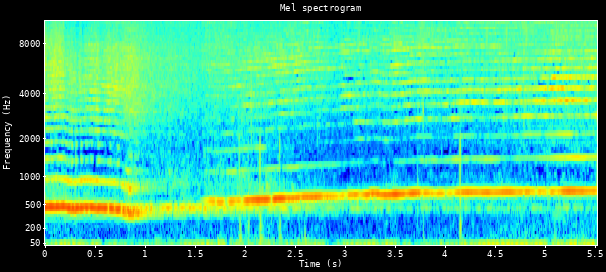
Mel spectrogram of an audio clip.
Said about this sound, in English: These are the sounds that humpback whales make when they're feeding. And it's these sounds that the whale rescue team started piping underwater this morning from a Coast Guard cutter, with the hopes that the mother whale and her calf will follow.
